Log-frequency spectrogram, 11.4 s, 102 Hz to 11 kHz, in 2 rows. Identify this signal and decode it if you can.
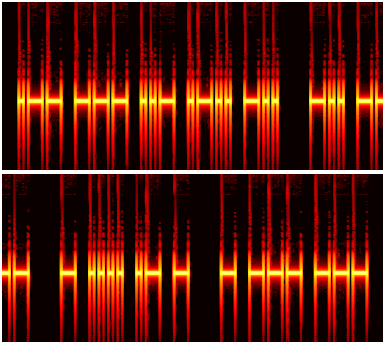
Morse code, heard as a keyed tone, about 17 wpm, 700 Hz. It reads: WOULD DO THAT TOO
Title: Sentences from Top 1000 Words - Review Part 3 - 17wpm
